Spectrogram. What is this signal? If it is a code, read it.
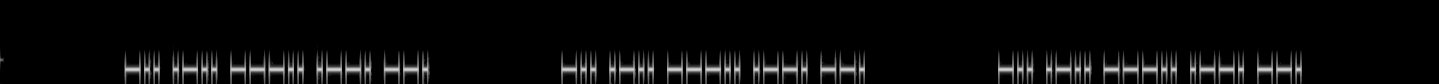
Morse code, heard as a keyed tone, about 25 wpm, 700 Hz. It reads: DL8PG DL8PG DL8PG
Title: Call Signs Repeated 2x - 25wpm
